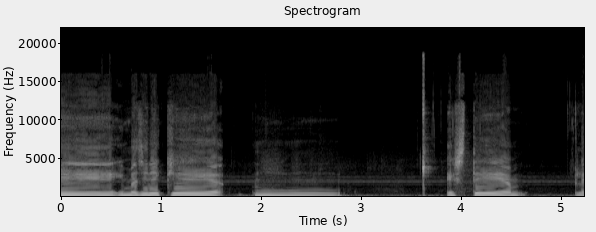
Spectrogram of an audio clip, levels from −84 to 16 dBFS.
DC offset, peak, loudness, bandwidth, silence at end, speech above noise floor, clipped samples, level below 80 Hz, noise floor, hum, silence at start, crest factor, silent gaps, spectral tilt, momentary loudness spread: under 0.1%; -12 dBFS; -24 LUFS; 19 kHz; 0 s; 29 dB; under 0.1%; -50 dBFS; -51 dBFS; none; 0 s; 10 dB; none; -5.5 dB/octave; 12 LU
